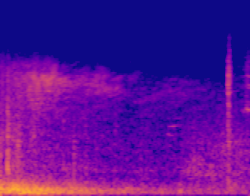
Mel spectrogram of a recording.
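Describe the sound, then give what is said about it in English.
A deep artillery boom from a salvo fired during the Summer Shield international military exercise in Latvia. It hits loud at the start, then rumbles and fades, with a faint sharp crack near the end. “Soldiers practice shooting artillery during one of the regular international military exercises in Latvia.”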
